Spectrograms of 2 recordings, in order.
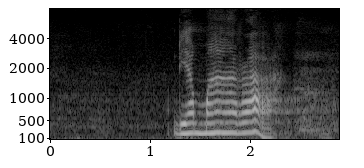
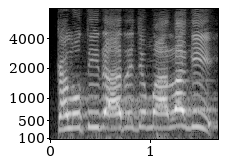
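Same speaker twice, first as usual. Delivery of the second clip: high, loud preaching burst; sudden shouted sermon line; loud outburst; 10 semitones higher, 14 dB louder than usual. Real, not acted. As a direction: throw this line out with full force.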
